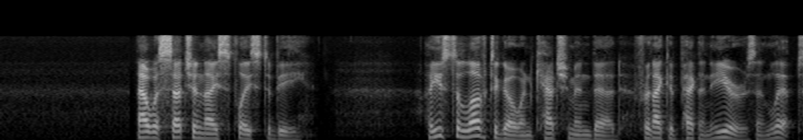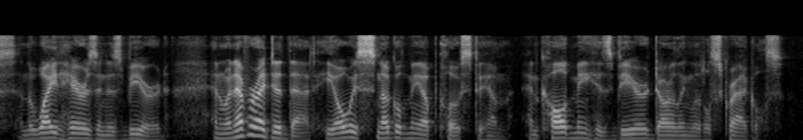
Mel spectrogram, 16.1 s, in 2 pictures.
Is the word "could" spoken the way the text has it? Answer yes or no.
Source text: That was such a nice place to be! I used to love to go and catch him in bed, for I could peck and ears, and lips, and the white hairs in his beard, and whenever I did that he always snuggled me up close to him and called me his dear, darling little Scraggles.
yes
